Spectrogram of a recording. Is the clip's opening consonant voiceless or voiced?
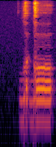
voiced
